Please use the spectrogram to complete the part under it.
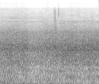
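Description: China Eastern airliner in SkyTeam livery at Brisbane Airport, a steady broadband engine roar that holds at an even, fairly loud level throughout the brief moment, with no voices.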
